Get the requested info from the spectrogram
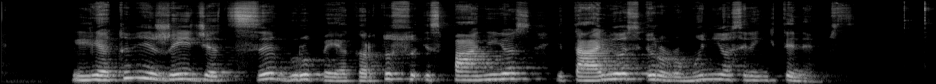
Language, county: Lithuanian, Šiauliai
